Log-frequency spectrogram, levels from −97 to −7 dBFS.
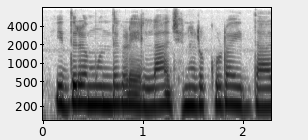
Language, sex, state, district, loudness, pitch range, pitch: Kannada, female, Karnataka, Koppal, -15 LUFS, 205-215 Hz, 210 Hz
